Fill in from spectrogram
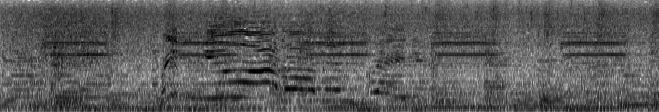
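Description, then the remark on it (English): Fire sprinklers spray water in the impressionist wing in a steady, dense hiss that holds loud and unbroken throughout, with sustained tonal music and a few sliding pitches layered over it. “Fire sprinklers spray.”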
